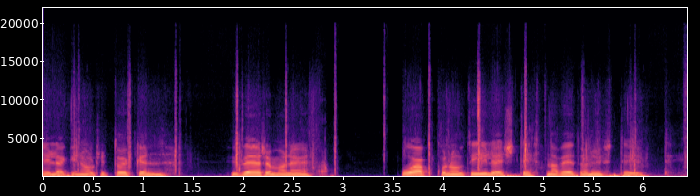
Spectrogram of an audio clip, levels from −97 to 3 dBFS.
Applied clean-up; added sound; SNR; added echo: neural mask model RNNoise.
